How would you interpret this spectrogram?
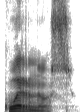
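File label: "CUERNOS", Spanish; mekanta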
